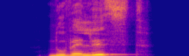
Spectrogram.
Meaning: novelist
- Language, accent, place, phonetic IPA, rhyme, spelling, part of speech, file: German, Germany, Berlin, [novɛˈlɪst], -ɪst, Novellist, noun, De-Novellist.ogg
